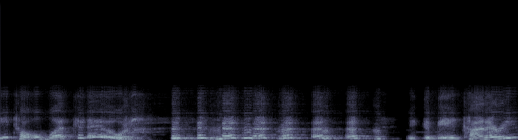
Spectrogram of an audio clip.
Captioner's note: laughs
